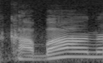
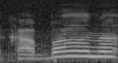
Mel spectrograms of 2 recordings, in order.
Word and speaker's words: кабана: и тут каплан прервал не на кабана а на кабана acer вертинский который был рим склонит почему же ударение было правильно именно так надо говорить именно так и говорят кабан кабан а к планка плана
